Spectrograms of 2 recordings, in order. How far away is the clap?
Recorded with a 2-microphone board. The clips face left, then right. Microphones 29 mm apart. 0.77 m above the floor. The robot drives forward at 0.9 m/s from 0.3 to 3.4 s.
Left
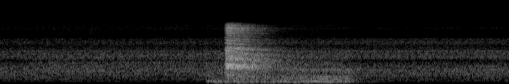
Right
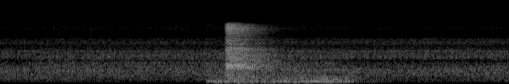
About 1.6 m.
